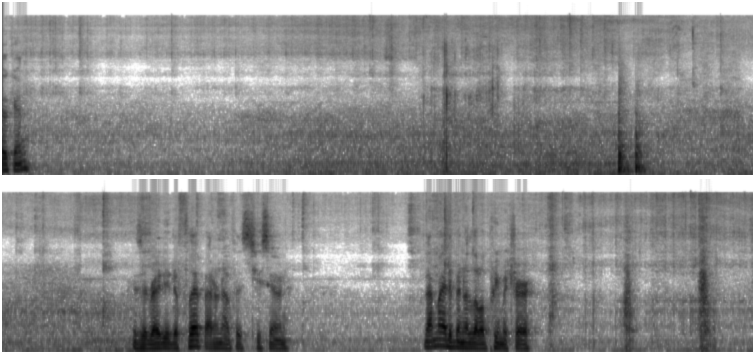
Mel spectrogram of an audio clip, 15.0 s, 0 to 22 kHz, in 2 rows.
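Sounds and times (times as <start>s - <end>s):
meat sizzling on charcoal grill: 0.0s - 15.0s.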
